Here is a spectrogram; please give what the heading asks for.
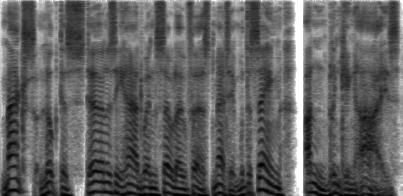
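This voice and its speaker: A man narrating a children's story in a dramatic, expressive manner. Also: lowish voice, slow pace, breathy edge, no echo, clean studio sound.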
